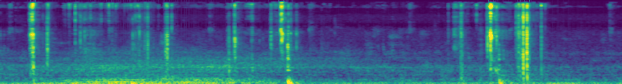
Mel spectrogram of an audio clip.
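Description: Paper and cardboard being cut for a junk journal: a few crisp snips and clicks over a low steady hum, close and quiet, with a short run of sharper cuts toward the end and no speech.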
